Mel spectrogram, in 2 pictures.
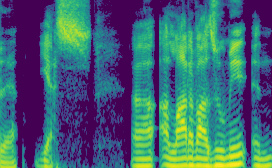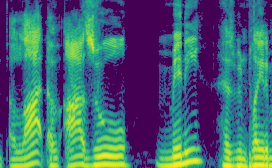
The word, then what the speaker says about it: Azul: Did I put the emphasis on the wrong syllable?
